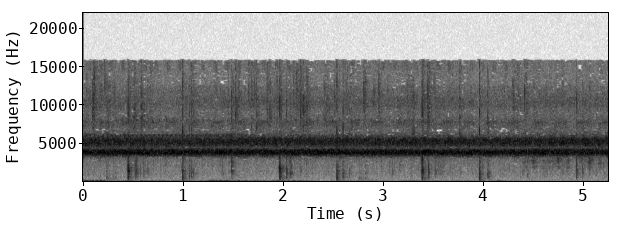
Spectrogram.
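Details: Early autumn night grass insects keep up an even, high, ringing drone, with a handful of separate sharp cracks and a low rustle near the start.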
